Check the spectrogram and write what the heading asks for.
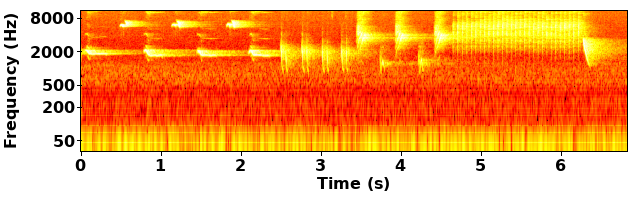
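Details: Thrush nightingale singing at night from a bushy thicket, first of 2026: four drawn-out whistled notes, a series of hard clicks, ringing upslurred notes, then a long fast rattle ending in a downward whip.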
